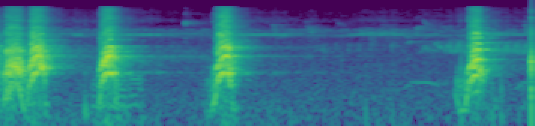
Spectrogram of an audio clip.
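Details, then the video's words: Teco the Pinscher barks loudly, single sharp high yaps spaced about a second apart, a double bark at the start, then a longer gap before two more barks. "pinscher latindo bravo - pinscher latindo alto - cachorro pinscher latindo"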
